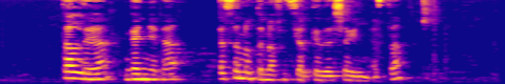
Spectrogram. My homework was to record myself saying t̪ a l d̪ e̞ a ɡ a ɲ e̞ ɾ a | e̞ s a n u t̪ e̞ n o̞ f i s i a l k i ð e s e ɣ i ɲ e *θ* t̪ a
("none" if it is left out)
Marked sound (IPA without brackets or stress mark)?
s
